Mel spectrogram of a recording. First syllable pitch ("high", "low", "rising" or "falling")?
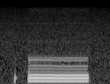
high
